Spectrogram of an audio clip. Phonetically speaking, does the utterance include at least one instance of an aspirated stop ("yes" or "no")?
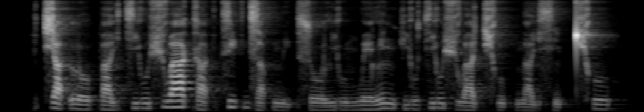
yes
